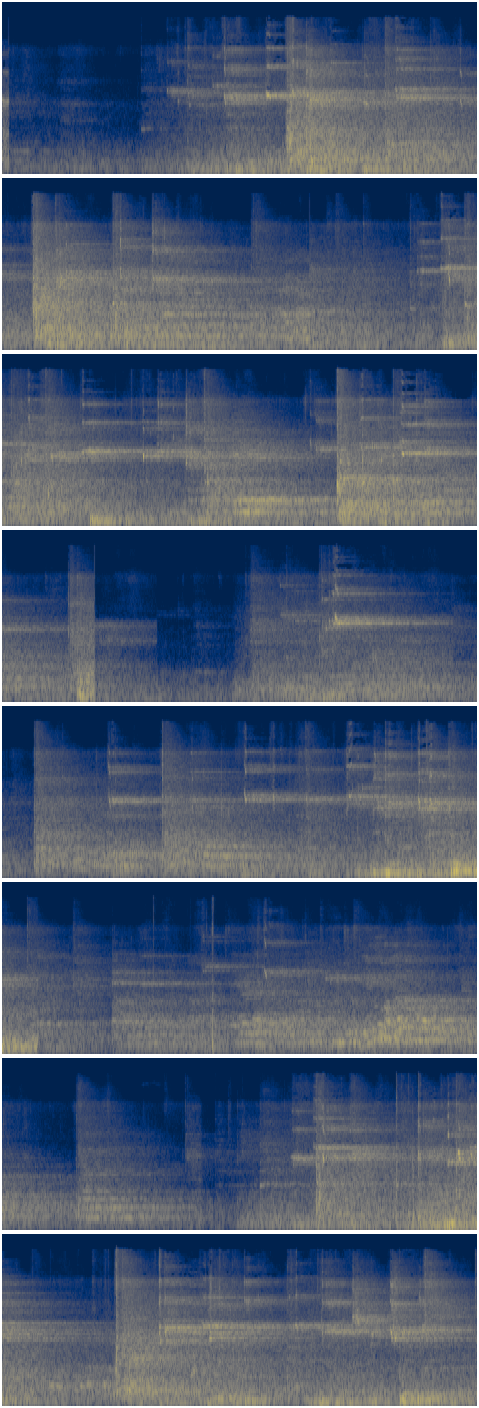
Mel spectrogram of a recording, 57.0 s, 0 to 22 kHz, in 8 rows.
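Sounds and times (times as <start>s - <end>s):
racket striking shuttlecock: 7.5s - 9.4s.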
